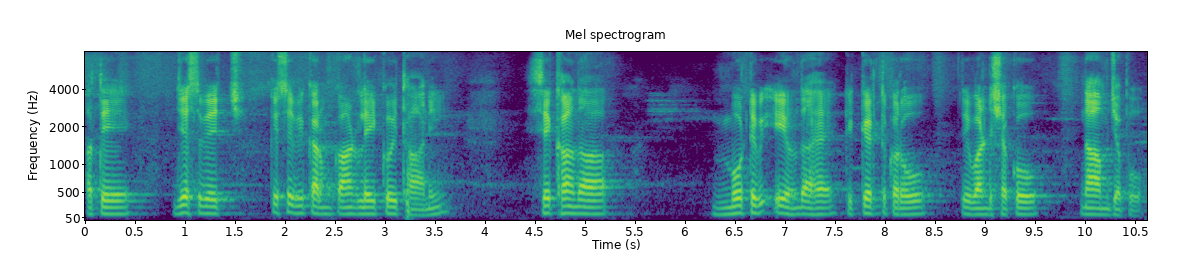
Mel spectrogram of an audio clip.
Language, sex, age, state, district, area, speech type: Punjabi, male, 45-60, Punjab, Barnala, urban, spontaneous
